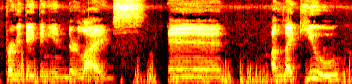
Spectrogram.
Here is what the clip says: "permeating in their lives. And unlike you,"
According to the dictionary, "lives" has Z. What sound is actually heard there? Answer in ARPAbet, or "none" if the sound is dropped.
S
